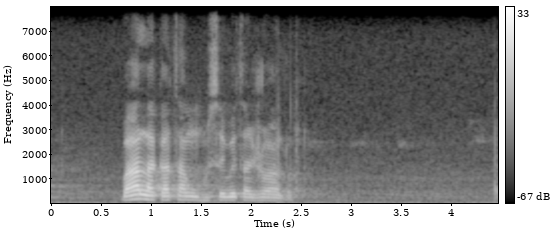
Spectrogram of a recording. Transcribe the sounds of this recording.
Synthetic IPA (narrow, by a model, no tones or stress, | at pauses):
balakʼat͡sʼaŋ̩ɦʊsebet͡sʼaʒwaːlɔ̰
